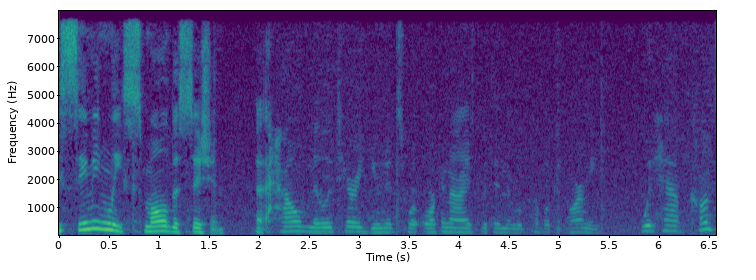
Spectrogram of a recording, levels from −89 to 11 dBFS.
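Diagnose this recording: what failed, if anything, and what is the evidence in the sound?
Sudden gain jump at 2.11 s: speech and room noise drop together by about 12 dB and stay down, likely a digital gain or bit-shift change applied without a ramp.

Speech cut by the noise suppressor between 4.23 and 5.39 s: in call processing, the suppressor treated stretches of speech as noise, pulling roughly 0.7 s of speech down by as much as about 12 dB.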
